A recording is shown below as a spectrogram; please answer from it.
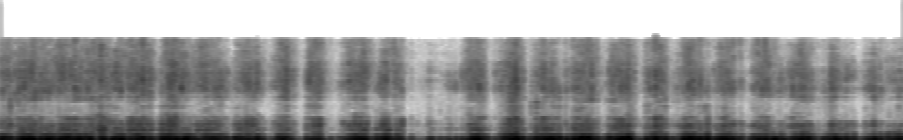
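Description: Fingernails scratch quickly on the lower front of a medium, hollow black vanity case covered in croc-embossed faux leather. A dense, fast, uneven rasping fills the clip, with a midrange hollow tone and brief dips between bursts of strokes.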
